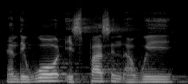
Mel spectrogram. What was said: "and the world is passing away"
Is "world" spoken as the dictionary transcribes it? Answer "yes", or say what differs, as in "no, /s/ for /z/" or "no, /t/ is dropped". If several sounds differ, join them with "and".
no, /l/ is dropped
